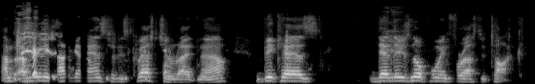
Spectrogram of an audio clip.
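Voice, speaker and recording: A man's voice: a little high, brisk, bright, forceful tone. A middle-aged man from Hungary with a Hungarian accent, talking informally and discursively as a coach being interviewed. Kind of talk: conversational interview talk.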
